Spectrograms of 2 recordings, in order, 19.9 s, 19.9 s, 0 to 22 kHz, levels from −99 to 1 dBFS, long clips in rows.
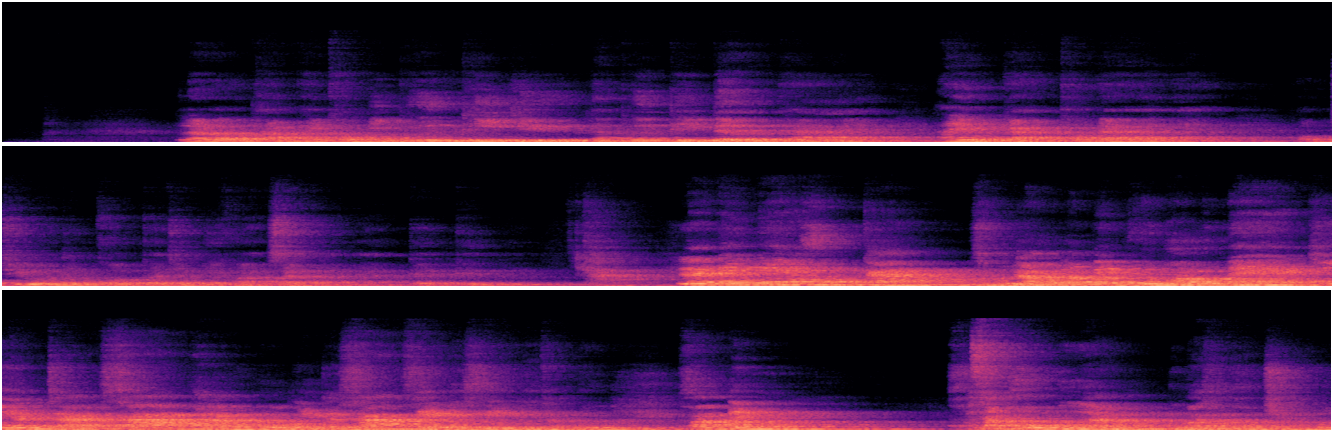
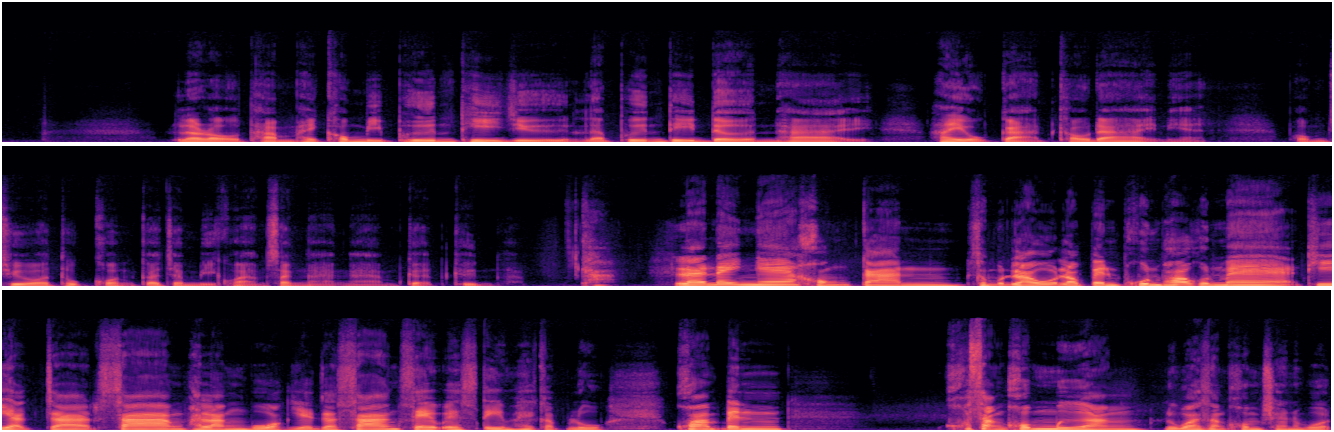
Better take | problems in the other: second | off-mic speech; far // room echo; strong; dies away in 1.8 s

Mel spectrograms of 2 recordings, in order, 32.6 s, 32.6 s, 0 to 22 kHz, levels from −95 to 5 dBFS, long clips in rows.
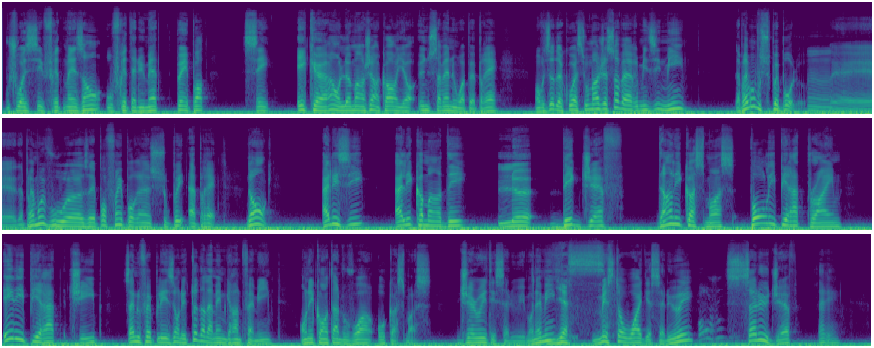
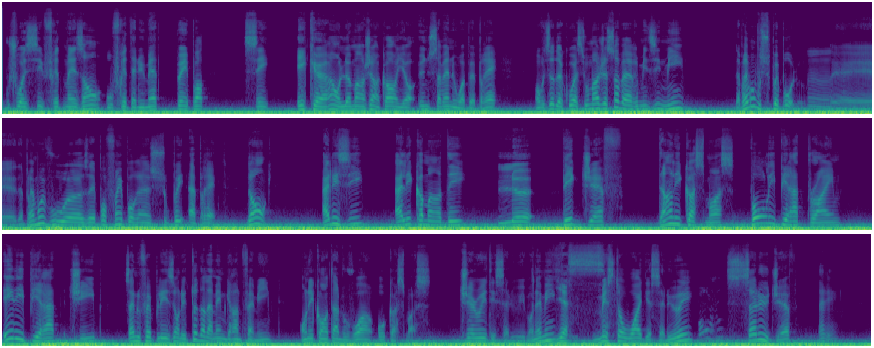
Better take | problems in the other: first | low rumble; loud; throughout; 6 dB below the speech; faint in the first

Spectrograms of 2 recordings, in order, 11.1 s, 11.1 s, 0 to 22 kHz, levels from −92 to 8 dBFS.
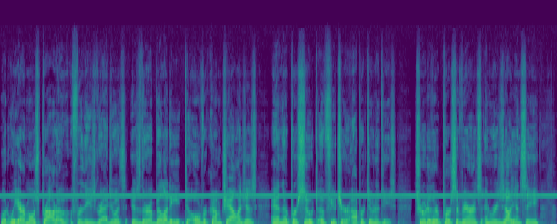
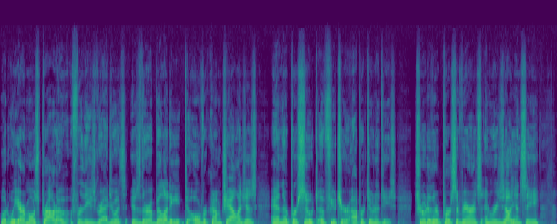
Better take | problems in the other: second | high-pitched whine; noticeable; throughout; 3 kHz, 15 dB below the speech

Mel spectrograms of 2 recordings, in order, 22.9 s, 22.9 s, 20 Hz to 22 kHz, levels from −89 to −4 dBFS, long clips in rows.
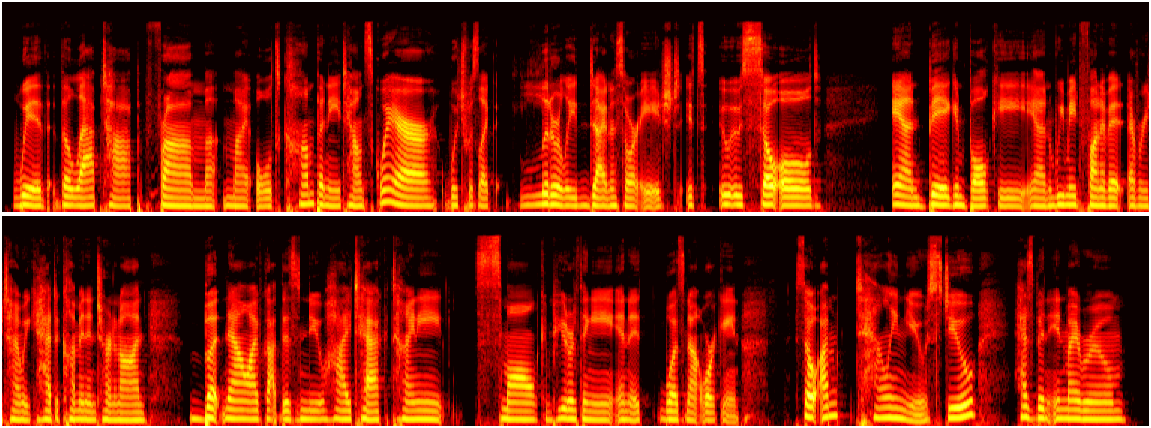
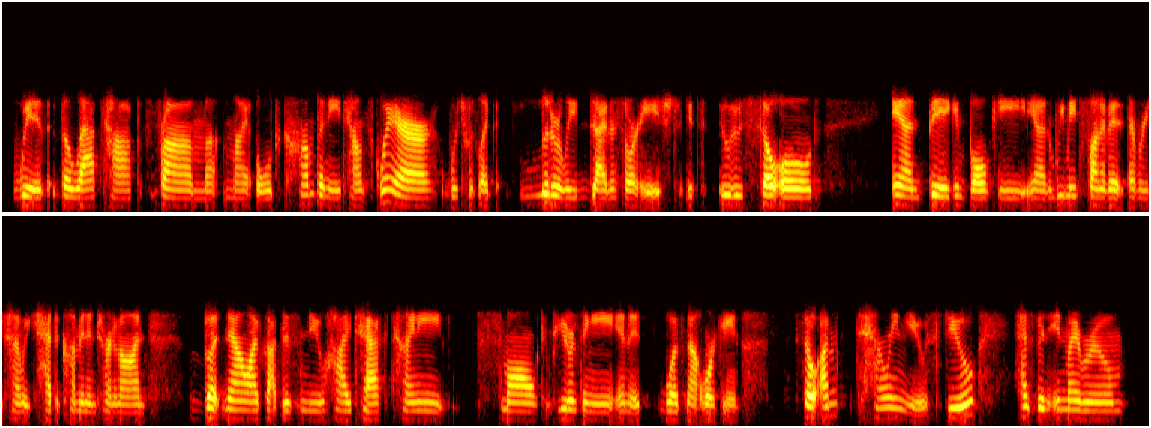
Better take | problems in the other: first | phone-call audio; nothing above 3 kHz

